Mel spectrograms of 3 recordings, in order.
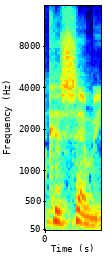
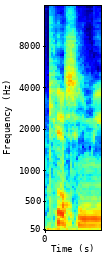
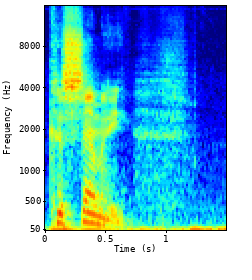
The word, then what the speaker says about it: Kissimmee: so I know and and Kissimmee no it's not kissing me it's Kissimmee okay I'm no I'm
